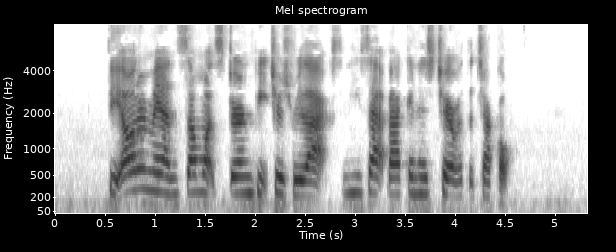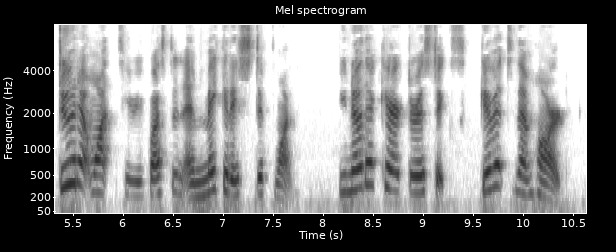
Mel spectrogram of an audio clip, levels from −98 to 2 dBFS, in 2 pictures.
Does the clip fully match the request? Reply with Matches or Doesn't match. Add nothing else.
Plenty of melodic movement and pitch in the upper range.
Matches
